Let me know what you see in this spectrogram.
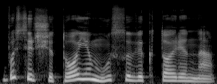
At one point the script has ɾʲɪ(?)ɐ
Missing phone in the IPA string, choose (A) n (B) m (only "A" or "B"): A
